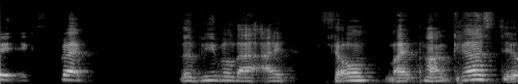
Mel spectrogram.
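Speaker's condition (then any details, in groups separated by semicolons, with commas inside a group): Cerebral palsy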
